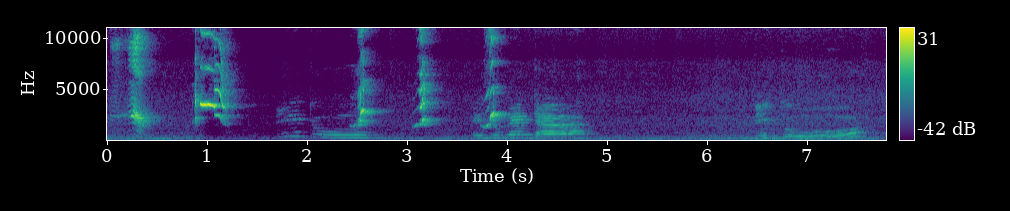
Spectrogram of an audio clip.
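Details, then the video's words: A young parrot practising speech: sharp clicks and squawks, then wobbly, babbling syllables with voice-like, stepped tones, ending in a soft rising warble; a low hum runs throughout. "Baby Parrot Bolne Ki Koshish Kar Rha Hai"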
